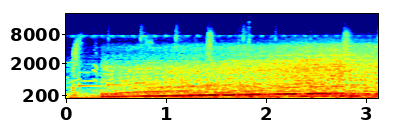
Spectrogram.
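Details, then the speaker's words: Ford Mustang GT 3V V8 on a test drive after the dead fuel pump was replaced with a Holley 300LPH drop-in pump: deep V8 pulls cleanly through the revs with no misfire; running well, slight hesitation on first pull probably just getting used to it. "oh boy do I miss that sound yeah she's good she hurt just a little bit when I went first went but that is just getting used to it probably"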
